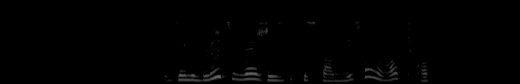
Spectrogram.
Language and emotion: Russian, positive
